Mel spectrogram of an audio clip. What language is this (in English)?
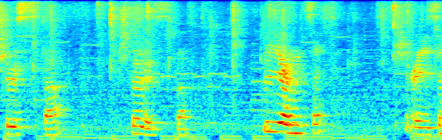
Polish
